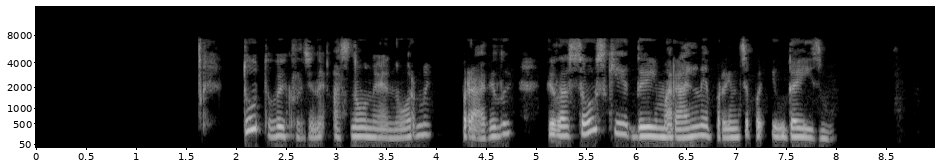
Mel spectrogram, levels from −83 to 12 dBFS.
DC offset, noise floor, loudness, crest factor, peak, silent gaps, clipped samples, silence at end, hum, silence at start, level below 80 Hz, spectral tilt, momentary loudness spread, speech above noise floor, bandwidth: under 0.1%; under -90 dBFS; -21 LUFS; 18 dB; -4 dBFS; none; under 0.1%; 1 s; none; 1.65 s; -62 dBFS; -5.5 dB/octave; 15 LU; over 69 dB; 7.8 kHz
